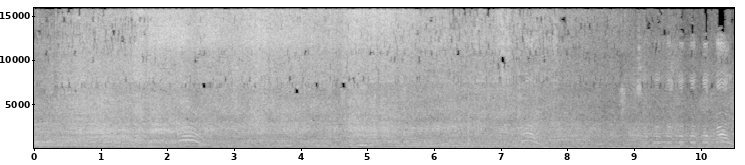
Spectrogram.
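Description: A field of dirt-track B-mod (sport mod) race cars running their V8 engines hard around the oval, a dense steady engine din. A few engine notes sweep up and down in pitch as cars go by.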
